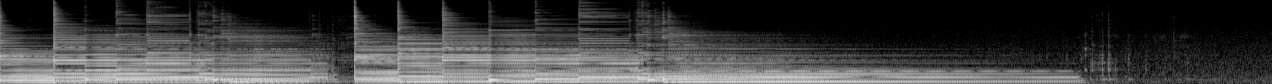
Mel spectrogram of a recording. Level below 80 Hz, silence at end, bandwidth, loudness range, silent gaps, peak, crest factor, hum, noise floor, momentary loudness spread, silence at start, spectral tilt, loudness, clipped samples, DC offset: -40 dBFS; 1.6 s; over 20 kHz; 11 LU; none; 0 dBFS; 14 dB; none; -48 dBFS; 12 LU; 0 s; -7 dB/octave; -14 LUFS; under 0.1%; under 0.1%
